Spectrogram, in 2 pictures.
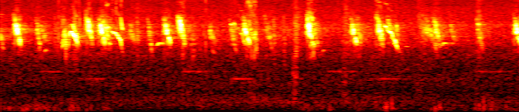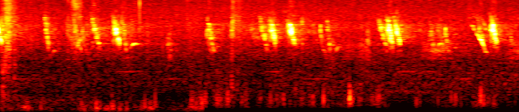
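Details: Young sparrow giving short, high chirps in quick irregular series, several per second, over soft low rustling and tapping sounds throughout.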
